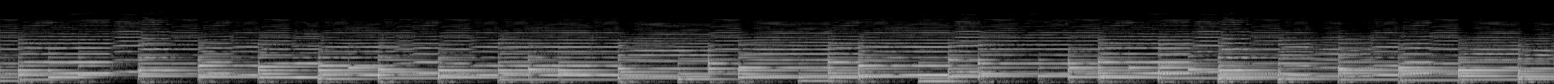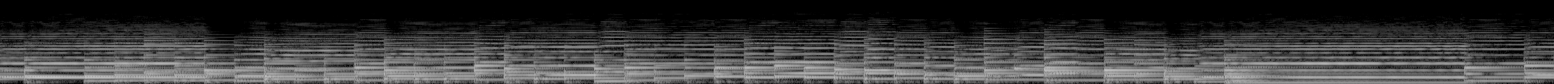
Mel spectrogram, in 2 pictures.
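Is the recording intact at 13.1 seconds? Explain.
Yes, at 13.1 seconds the audio plays through intact, with no fault of any kind at that moment.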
